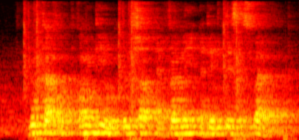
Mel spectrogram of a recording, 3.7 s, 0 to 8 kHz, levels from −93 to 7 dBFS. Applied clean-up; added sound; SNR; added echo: none; Slam; 17 dB; reverberation time 1.2 s.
